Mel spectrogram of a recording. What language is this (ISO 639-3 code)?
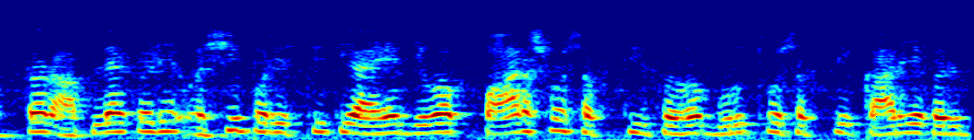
mar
